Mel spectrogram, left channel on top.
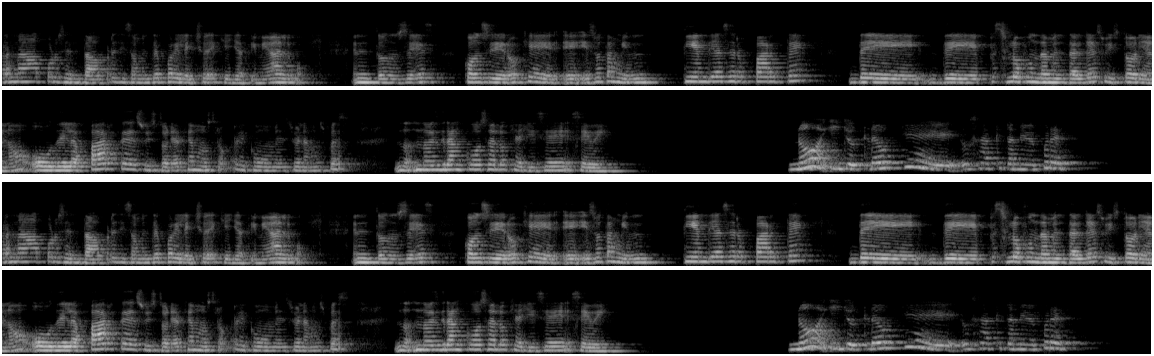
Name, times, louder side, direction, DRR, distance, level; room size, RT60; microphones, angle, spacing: voice 1, 0.0-3.1 3.5-4.4 4.6-8.1 8.5-15.0 15.4-17.7, right 1 dB, 10° right, 0.5 m, -26 dB
voice 2, 19.4-22.1, left 1 dB, 20° left, 1.3 m, -28 dB
11.0 x 8.6 x 3.6 m
head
